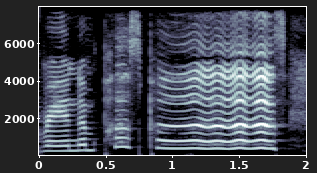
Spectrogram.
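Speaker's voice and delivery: slow, high, loud sing-out; loud drawn-out farewell squeal; playful sign-off. Real, not acted. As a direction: stretch it out high and silly.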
